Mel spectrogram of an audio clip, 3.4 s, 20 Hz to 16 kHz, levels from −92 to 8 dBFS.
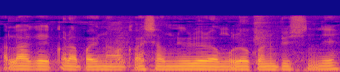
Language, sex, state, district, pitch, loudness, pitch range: Telugu, male, Andhra Pradesh, Sri Satya Sai, 115 Hz, -15 LUFS, 115-120 Hz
